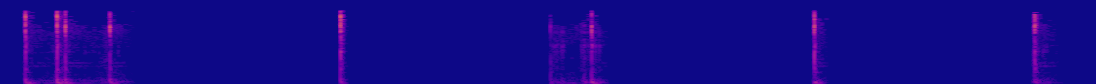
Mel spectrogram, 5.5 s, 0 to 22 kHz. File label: Walkie Talkie Kenwood TK 3107 FM Button Switch; lesser vibes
